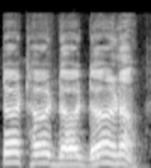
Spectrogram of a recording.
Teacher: ट वर्ग ट ठ ड ड ण, ये ट वर्ग पूरा मूर्धन्य है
